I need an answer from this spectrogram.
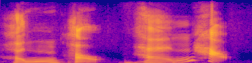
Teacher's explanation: when we have 2 third tones together, then we change the first third tone to a second tone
